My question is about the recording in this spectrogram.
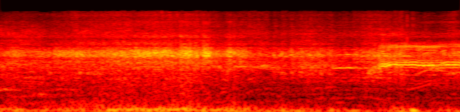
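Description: Wind rushing and buffeting over the microphone of a camera riding on a swinging fairground thrill ride as it sweeps through the air, with riders' screams rising again near the end.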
